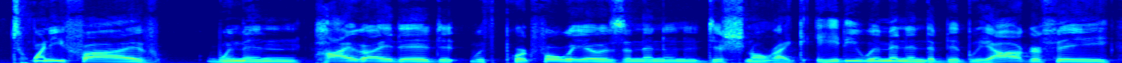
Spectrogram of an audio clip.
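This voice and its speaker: A woman's voice: low-pitched, fairly even intonation, unhurried, few pauses, smooth. A woman hosting a podcast in a conversational, enthusiastic interview style. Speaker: podcast host.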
